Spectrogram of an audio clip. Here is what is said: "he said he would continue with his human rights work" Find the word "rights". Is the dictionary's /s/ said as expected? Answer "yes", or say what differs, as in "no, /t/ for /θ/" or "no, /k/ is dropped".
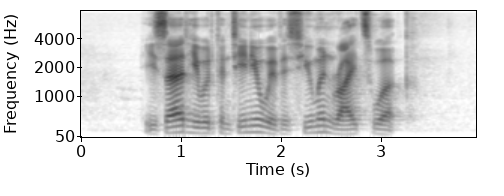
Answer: yes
